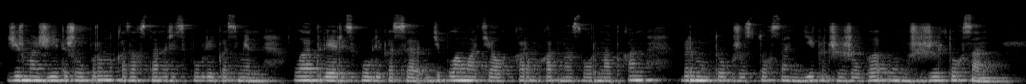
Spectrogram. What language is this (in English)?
Kazakh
